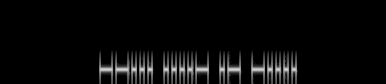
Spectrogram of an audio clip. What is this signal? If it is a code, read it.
Morse code, heard as a keyed tone, about 30 wpm, 700 Hz. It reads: 74A6
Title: Common Cut Numbers - 4-Digit 30wpm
